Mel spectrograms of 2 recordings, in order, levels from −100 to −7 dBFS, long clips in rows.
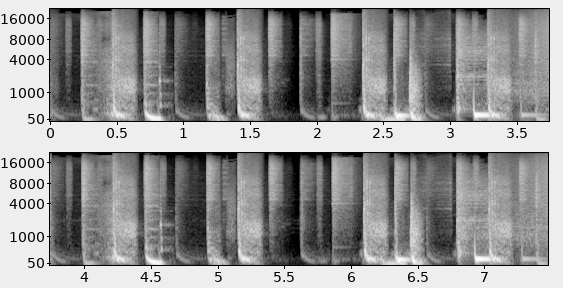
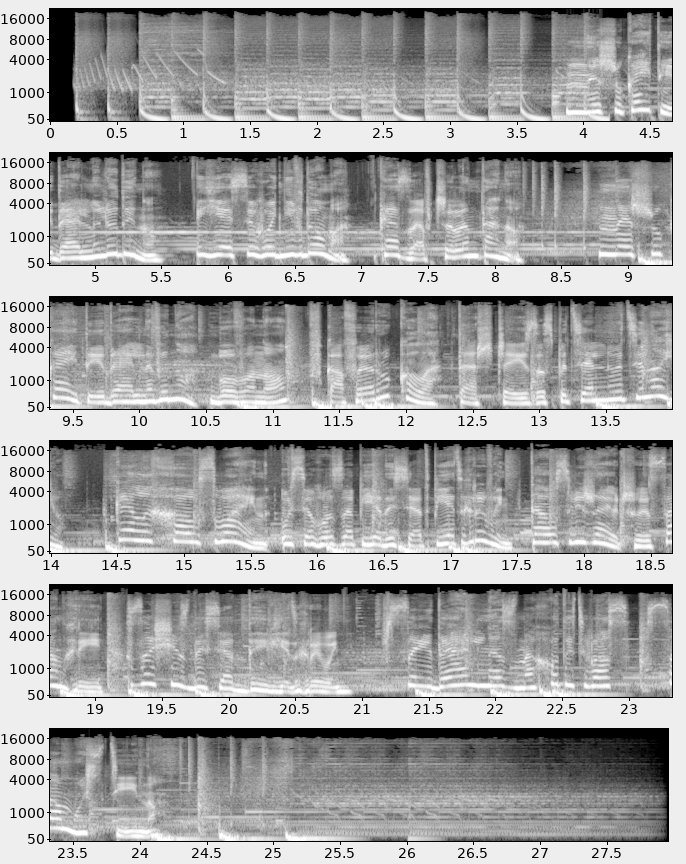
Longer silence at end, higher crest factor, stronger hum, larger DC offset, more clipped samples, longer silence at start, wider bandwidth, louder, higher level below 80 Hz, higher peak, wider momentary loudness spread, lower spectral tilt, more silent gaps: second, 0 s vs 0.3 s; first, 18 dB vs 10 dB; neither; neither; neither; second, 0 s vs 0.2 s; about the same, over 20 kHz vs 19.5 kHz; second, -18 LUFS vs -10 LUFS; second, -30 dBFS vs -20 dBFS; about the same, 0 dBFS vs 0 dBFS; about the same, 8 LU vs 10 LU; second, -3 dB/octave vs -4.5 dB/octave; neither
